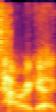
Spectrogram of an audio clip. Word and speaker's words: Harrogate: it, it is Harrogate. That's the, the proper note to pronounce it. – All right, says the Yorkshire man. It's Harrogate.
